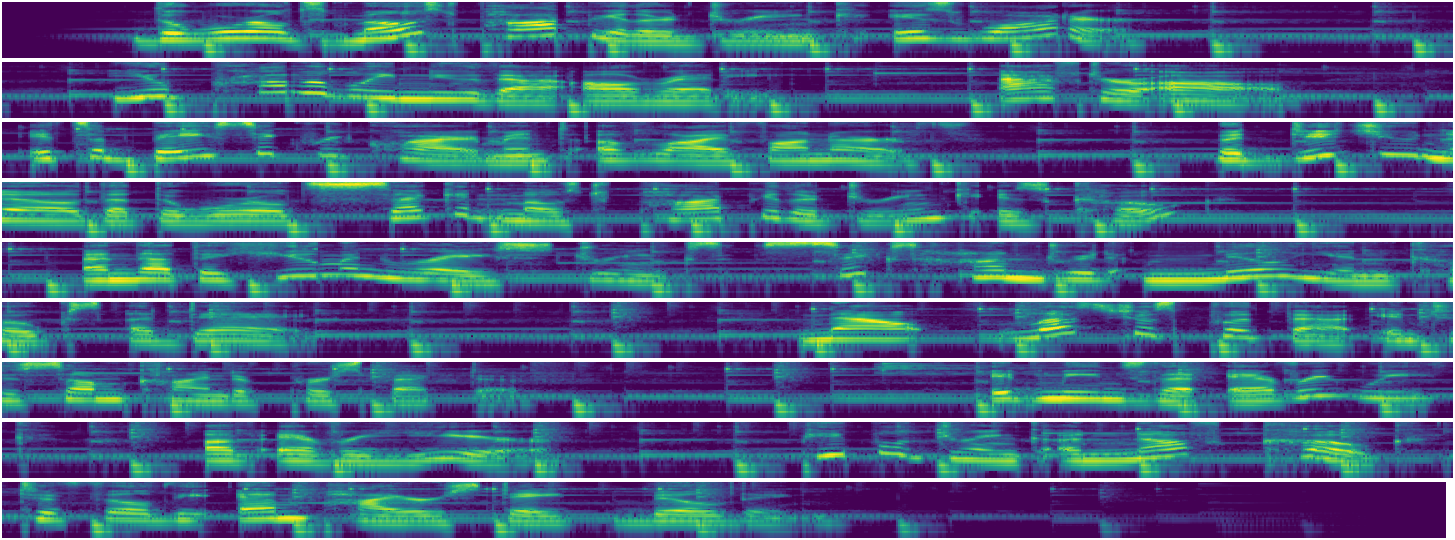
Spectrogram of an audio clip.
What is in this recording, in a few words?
NARRATION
